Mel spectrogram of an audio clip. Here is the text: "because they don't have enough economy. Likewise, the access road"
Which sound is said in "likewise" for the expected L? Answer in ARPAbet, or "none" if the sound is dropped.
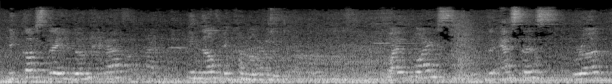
W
